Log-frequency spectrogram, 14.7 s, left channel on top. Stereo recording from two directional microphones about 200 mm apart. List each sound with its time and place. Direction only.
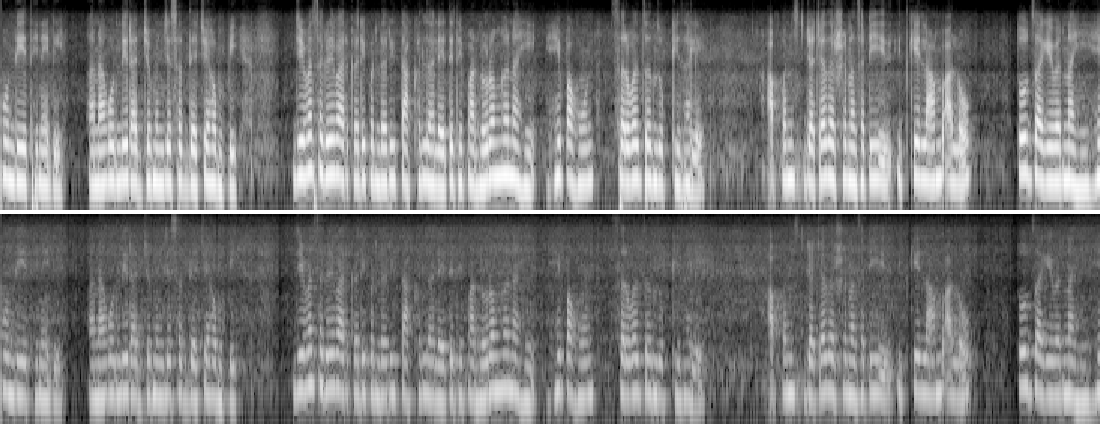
0.0 s speech: 40° left (ahead or behind)
10.2 s speech: 40° left (ahead or behind)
